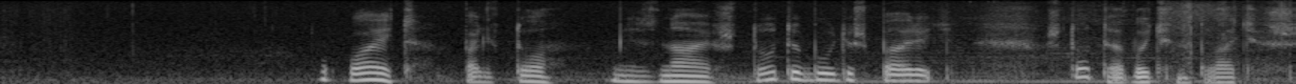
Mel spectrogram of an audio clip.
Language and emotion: Russian, sad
